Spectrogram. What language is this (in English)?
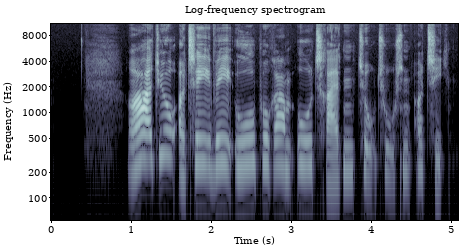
Danish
